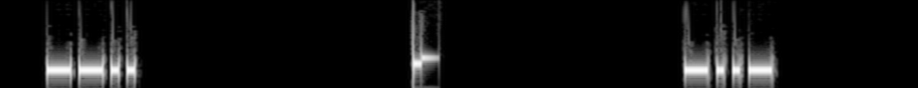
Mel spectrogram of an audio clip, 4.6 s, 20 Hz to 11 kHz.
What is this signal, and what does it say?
Morse code, heard as a keyed tone, about 30 wpm, 700 Hz. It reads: Z X
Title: Single Letters - Phonetic Pronunciation 30wpm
